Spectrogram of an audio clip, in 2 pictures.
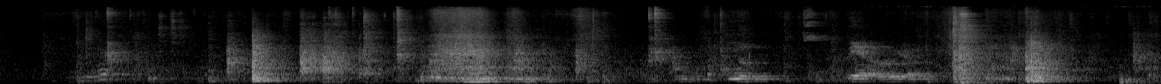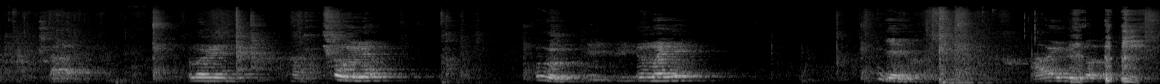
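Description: Men and women talk in a large echoing hall.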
